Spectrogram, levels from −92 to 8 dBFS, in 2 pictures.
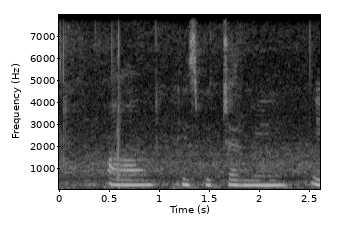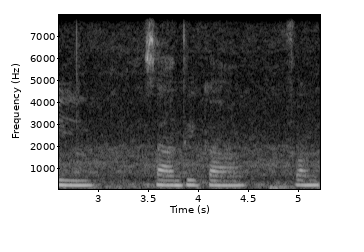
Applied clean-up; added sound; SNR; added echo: none; none; none; none.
